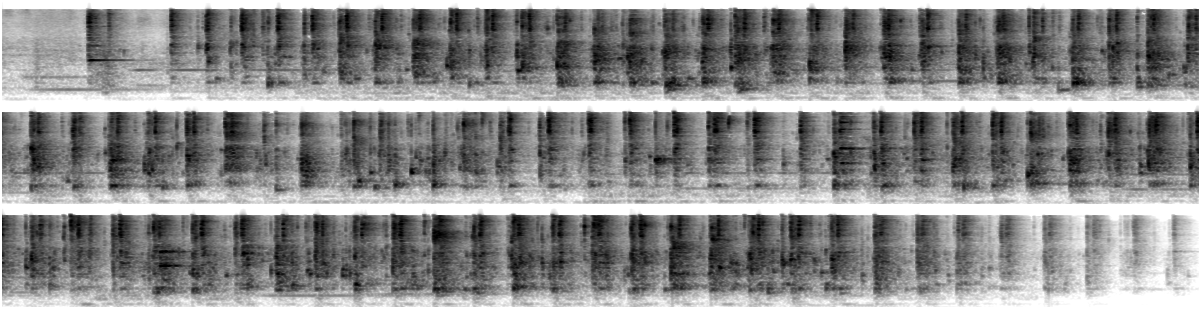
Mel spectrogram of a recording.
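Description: Metal wire whisk beating eggs in a ceramic mixing bowl: rapid, even clicks and scrapes of the wires against the bowl, about five strokes a second, slowing and fading out near the end.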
